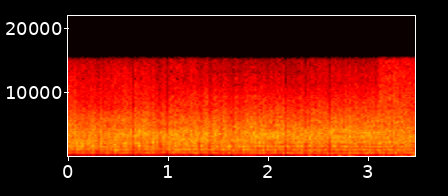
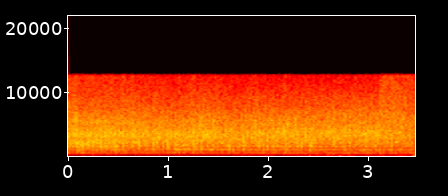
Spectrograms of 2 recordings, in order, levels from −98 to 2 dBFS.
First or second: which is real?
second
